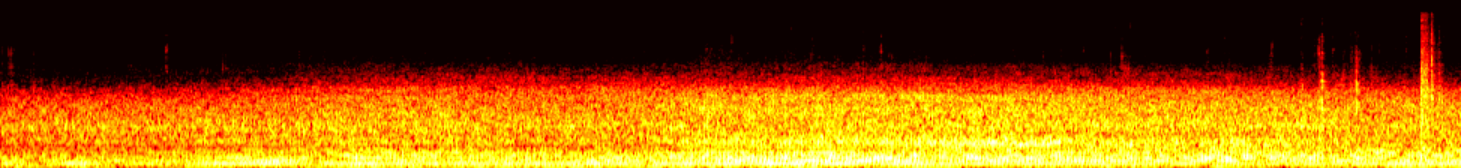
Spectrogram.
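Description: Harley-Davidson Shovelhead V-twin engine idling steadily, with a sharp click near the end.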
